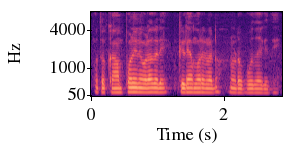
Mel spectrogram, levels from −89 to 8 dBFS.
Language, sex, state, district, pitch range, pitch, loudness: Kannada, male, Karnataka, Koppal, 140-155 Hz, 150 Hz, -16 LUFS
